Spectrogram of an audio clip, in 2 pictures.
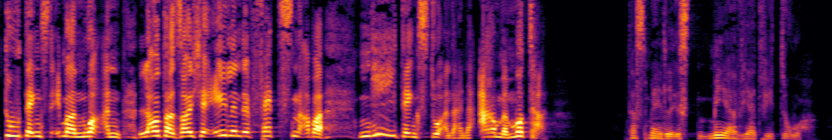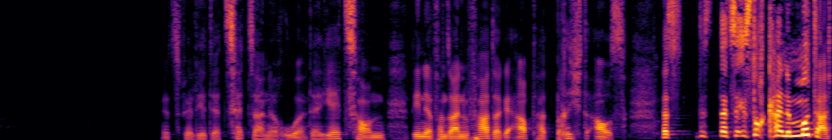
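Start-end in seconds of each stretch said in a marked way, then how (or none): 0.1-8.1 high, loud, hysterical rant. A narrator's reading. Mother rages hysterically at her son. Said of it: "wird immer hysterischer". 15.0-16.6 high, loud, stammering shout. A narrator's reading. Son shouts at his mother in court. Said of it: "schreit er".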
